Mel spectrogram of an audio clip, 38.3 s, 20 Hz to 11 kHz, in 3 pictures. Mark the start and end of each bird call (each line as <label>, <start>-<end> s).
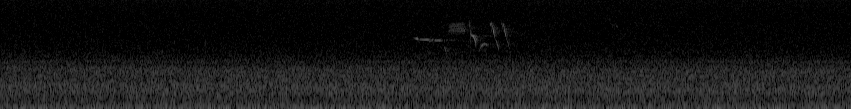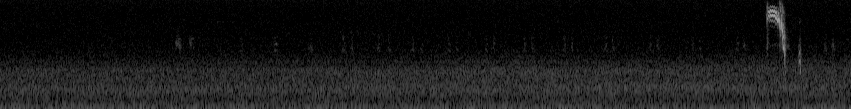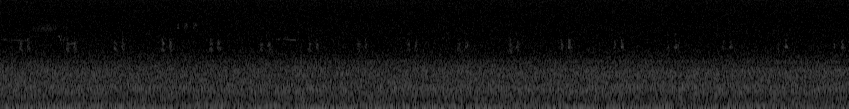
White-crowned Sparrow (Zonotrichia leucophrys), 6.2-7.7 s
unidentified bird, 9.1-9.3 s
Gray-crowned Rosy-Finch (Leucosticte tephrocotis), 15.3-15.7 s
Gray-crowned Rosy-Finch (Leucosticte tephrocotis), 16.8-17.0 s
Gray-crowned Rosy-Finch (Leucosticte tephrocotis), 17.3-17.5 s
American Robin (Turdus migratorius), 24.2-24.9 s
White-crowned Sparrow (Zonotrichia leucophrys), 25.5-26.6 s
unidentified bird, 28.1-28.6 s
